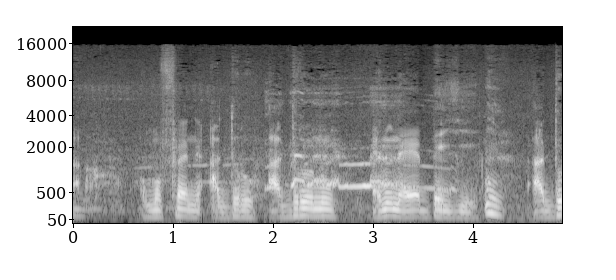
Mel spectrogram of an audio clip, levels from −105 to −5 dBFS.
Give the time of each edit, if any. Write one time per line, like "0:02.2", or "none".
0:01.9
